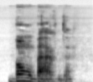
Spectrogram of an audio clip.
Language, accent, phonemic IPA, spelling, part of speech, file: French, Canada, /bɔ̃.baʁd/, bombardes, verb, LL-Q150 (fra)-bombardes.wav
- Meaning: second-person singular present indicative/subjunctive of bombarder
